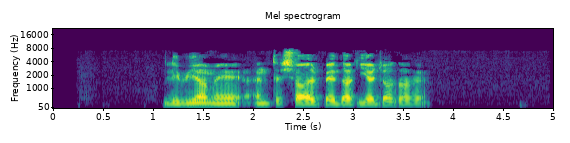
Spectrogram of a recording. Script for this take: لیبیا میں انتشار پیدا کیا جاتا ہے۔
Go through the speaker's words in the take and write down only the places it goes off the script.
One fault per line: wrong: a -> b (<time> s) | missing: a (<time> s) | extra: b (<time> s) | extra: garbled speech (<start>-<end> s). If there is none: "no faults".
no faults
